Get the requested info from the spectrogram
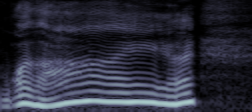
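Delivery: put-on Chinese accent played for comedy. Comedian demonstrating the accents he does in his comedy, Chinese accent. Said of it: "I do the accents".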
